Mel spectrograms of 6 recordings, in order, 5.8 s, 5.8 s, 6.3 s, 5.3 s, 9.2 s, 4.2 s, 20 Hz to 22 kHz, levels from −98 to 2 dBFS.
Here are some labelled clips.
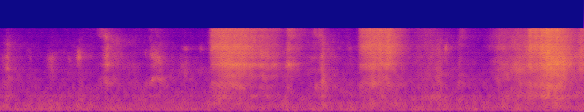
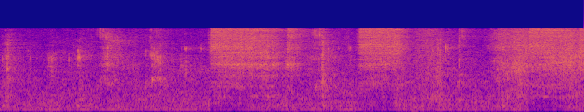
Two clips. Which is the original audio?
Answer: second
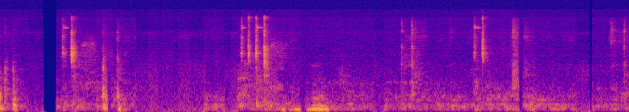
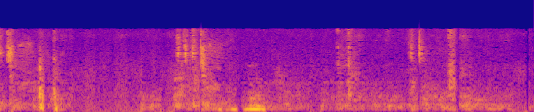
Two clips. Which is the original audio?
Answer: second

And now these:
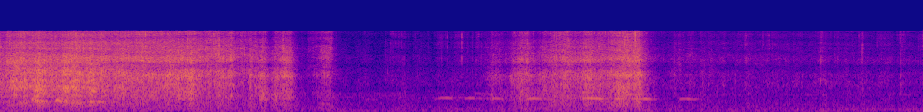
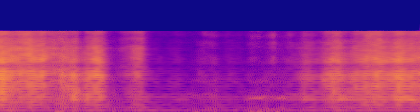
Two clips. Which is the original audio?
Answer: first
